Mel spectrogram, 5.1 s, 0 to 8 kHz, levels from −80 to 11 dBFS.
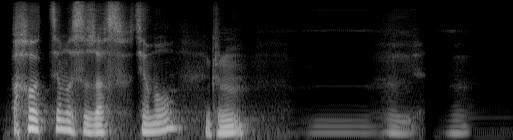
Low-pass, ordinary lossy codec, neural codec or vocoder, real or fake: none; none; codec, 16 kHz, about 1 kbps, DyCAST, with the encoder's durations; fake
